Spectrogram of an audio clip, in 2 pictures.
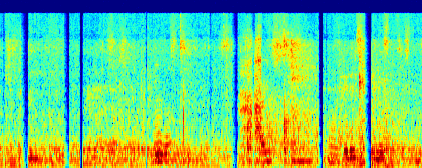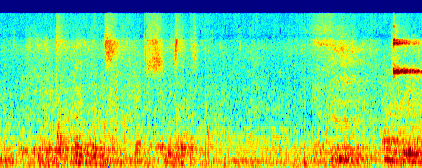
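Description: Several men talk in a low murmur in an echoing hall.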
